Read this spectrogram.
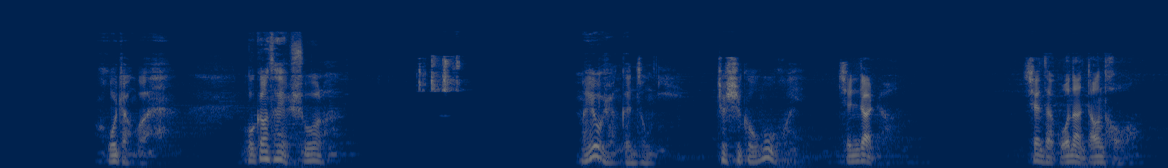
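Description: A man speaks calmly and firmly nearby.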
